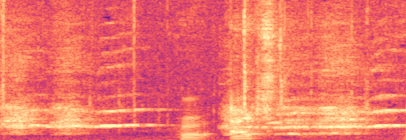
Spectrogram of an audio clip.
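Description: A high, drawn-out, slightly wavering cry with a short break about a second in.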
